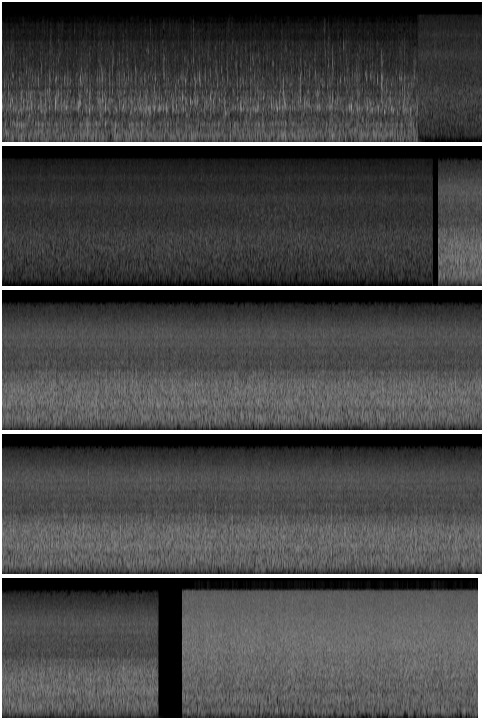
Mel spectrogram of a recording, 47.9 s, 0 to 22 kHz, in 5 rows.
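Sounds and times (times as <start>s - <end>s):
stream water running: 0.0s - 8.4s, 16.9s - 47.9s.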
